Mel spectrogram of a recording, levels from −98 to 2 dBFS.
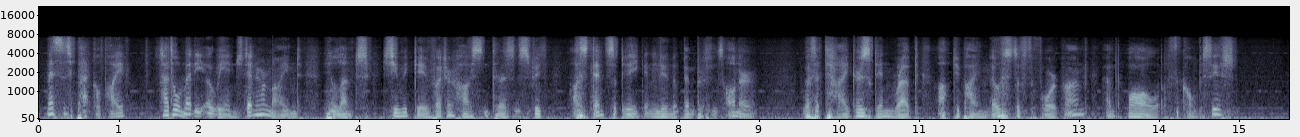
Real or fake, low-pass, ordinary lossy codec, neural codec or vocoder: fake; 7.2 kHz; AAC, 32 kbps; codec, 16 kHz, 0.5 kbps, FunCodec, trained on Chinese and English, 25 frames a second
